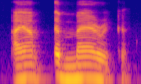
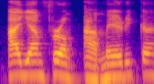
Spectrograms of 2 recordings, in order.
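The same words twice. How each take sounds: First: "America" with weak schwa A's, stress on MER; corrected English pronunciation. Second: "America" with full Spanish A at both ends; Spanish-style pronunciation. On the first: Teacher correcting the Spanish-style version, English pronunciation. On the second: Teacher showing what not to say any more, Spanish-style pronunciation. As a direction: say "America" with open Spanish vowels, as the mistake. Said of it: "no voy a volver a decir América". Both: Shown as a demonstration.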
